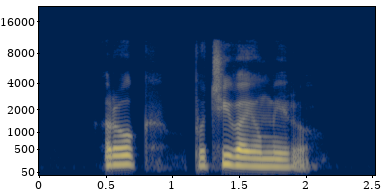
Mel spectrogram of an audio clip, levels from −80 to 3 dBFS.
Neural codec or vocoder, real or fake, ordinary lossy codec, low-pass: codec, 24 kHz, 1.2 kbps, DualCodec; fake; none; 10.8 kHz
